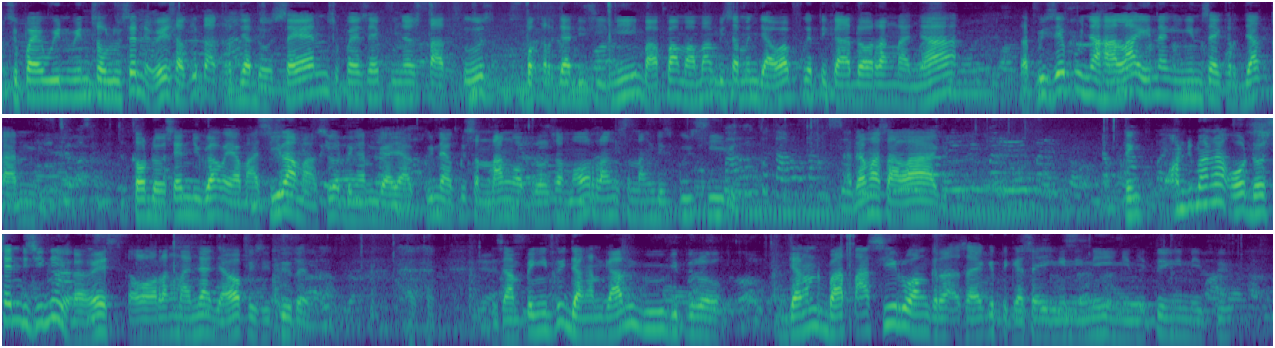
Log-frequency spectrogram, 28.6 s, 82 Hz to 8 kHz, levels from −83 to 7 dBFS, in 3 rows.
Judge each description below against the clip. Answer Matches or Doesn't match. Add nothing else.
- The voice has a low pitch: Doesn't match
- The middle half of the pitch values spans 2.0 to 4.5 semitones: Matches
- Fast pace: Matches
